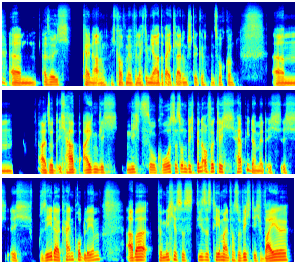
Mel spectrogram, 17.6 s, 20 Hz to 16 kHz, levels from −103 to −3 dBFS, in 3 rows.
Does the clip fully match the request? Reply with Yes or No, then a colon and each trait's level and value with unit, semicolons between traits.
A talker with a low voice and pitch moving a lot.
Yes: low, 110 Hz; wide, 5.9 semitones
